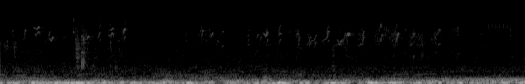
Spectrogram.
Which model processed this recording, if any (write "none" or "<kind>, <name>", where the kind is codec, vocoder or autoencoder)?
none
